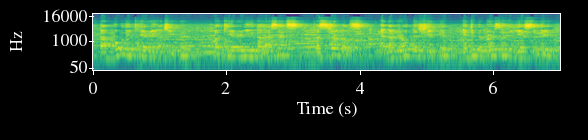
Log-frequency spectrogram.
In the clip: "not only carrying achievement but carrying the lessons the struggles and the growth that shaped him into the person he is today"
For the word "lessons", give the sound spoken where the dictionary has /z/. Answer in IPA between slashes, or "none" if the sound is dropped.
/s/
